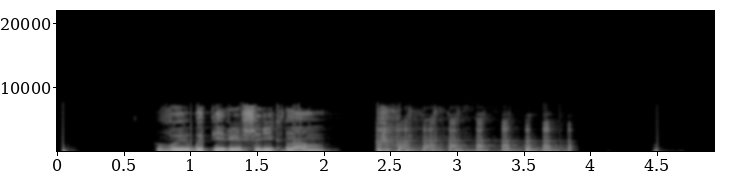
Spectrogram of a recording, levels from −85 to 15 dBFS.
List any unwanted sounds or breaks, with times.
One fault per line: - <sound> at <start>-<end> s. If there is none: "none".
- laugh at 2.4-3.9 s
